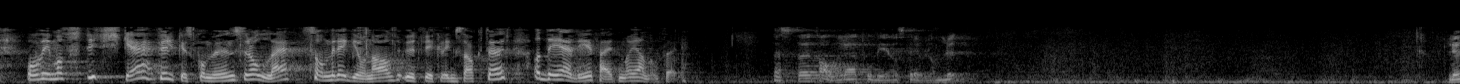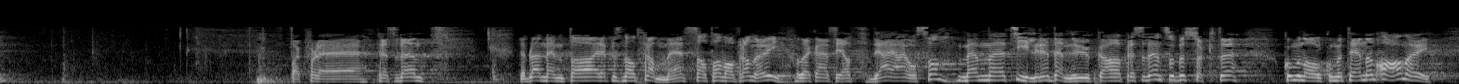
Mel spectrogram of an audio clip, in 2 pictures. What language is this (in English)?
Norwegian Bokmål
